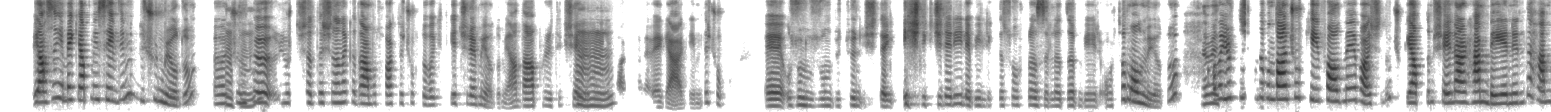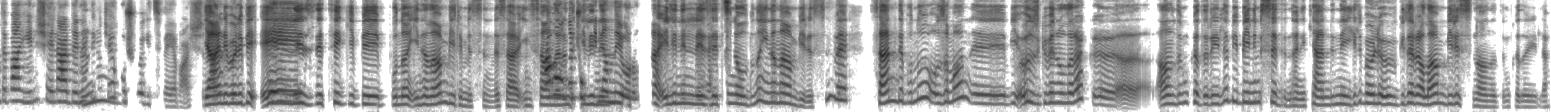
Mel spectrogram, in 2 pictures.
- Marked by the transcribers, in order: other background noise; tapping
- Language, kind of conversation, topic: Turkish, podcast, Genel olarak yemek hazırlama alışkanlıkların nasıl?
